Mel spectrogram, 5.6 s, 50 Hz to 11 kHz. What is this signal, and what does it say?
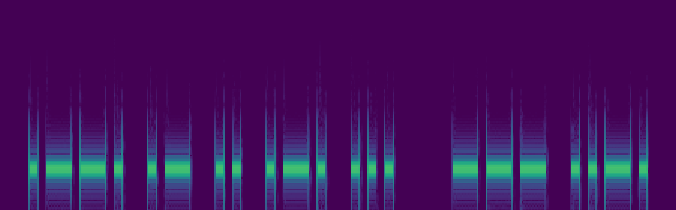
Morse code, heard as a keyed tone, about 17 wpm, 700 Hz. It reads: PAIRS OF
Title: Additional Easy Phrases 17wpm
